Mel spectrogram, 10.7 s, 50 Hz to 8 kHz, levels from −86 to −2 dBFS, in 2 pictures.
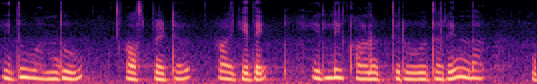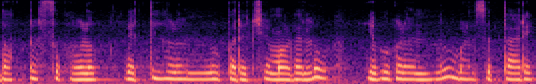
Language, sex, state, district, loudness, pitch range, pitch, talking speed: Kannada, female, Karnataka, Koppal, -16 LUFS, 220-255 Hz, 235 Hz, 65 wpm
